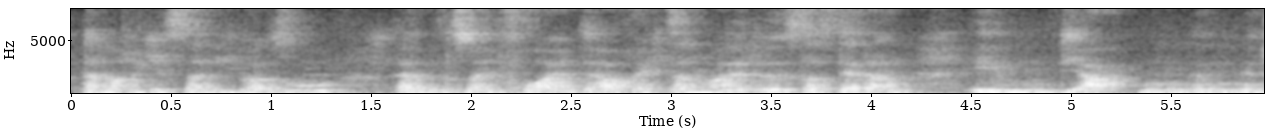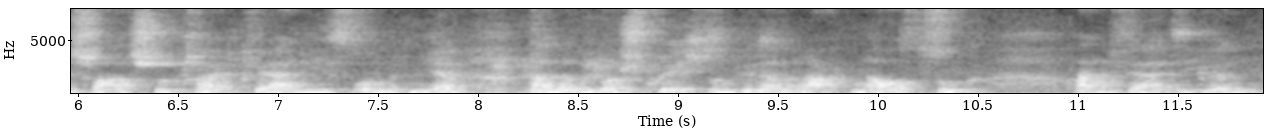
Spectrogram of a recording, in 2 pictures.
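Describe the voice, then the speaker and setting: A woman's voice: mid-range voice, fairly even intonation, moderate pace. A woman guest speaker talking about her own work as a defense lawyer, recorded in a reverberant room. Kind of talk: personal talk to a live audience. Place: reverberant indoor event room. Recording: echoey room, distant mic, faint noise.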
